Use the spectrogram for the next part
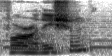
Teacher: she does pronounce the letter R here. So this is a linking R.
